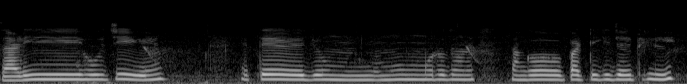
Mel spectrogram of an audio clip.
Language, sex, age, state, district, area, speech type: Odia, female, 60+, Odisha, Kendujhar, urban, spontaneous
